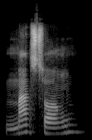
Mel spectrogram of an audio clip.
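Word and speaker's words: maçon: último la c ceville esta sedilla no existe nuestra lengua materna como el idioma español es y se pronuncia como una s Tenemos aquí la palabra garzón masón Qué significa albañil masón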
